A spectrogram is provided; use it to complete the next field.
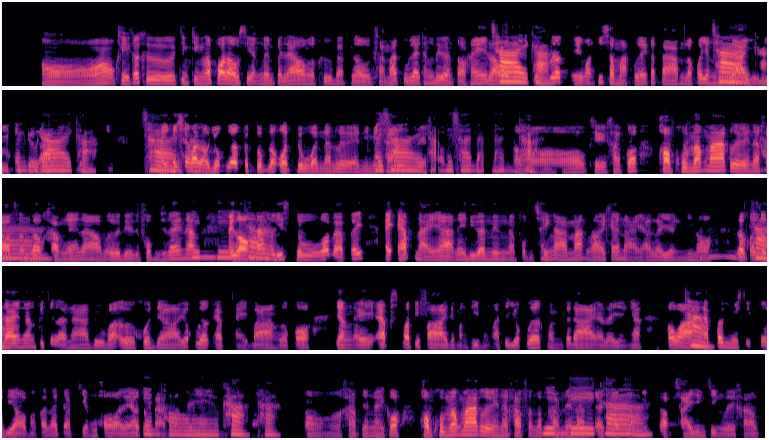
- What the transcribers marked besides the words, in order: none
- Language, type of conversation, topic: Thai, advice, จะยกเลิกบริการหรือสมาชิกที่สมัครไว้มากเกินความจำเป็นแต่ลบไม่ได้ได้อย่างไร?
